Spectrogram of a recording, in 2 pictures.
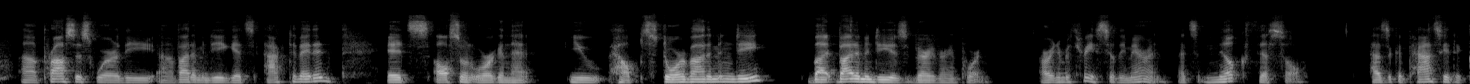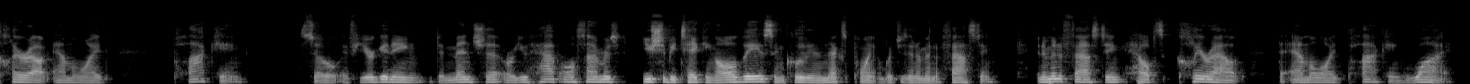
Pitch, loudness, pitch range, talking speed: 110 Hz, -28 LUFS, 100-120 Hz, 155 wpm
